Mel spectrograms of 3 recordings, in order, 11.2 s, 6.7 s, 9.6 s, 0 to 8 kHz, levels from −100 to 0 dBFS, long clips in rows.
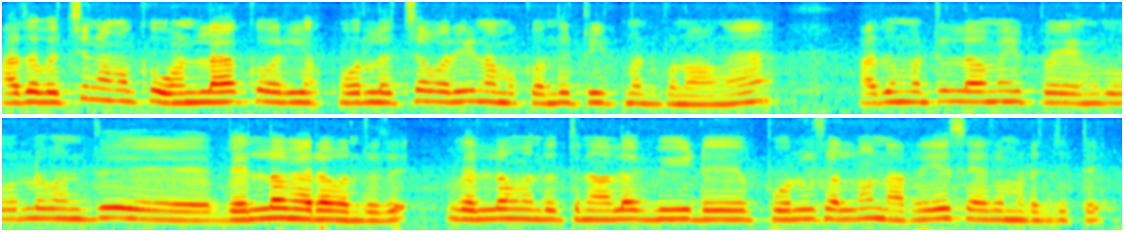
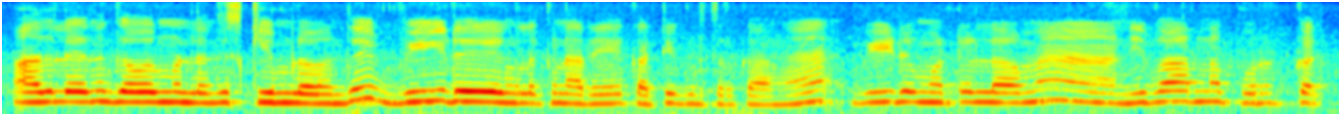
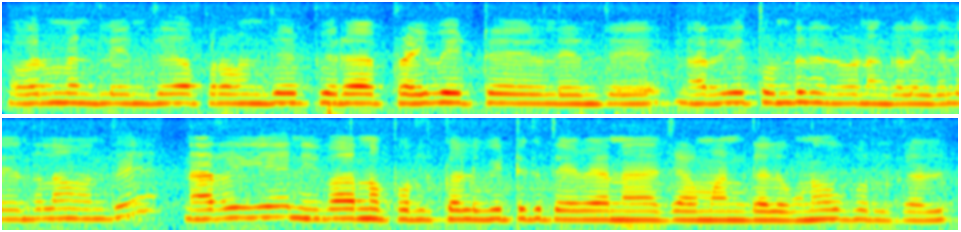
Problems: none marked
